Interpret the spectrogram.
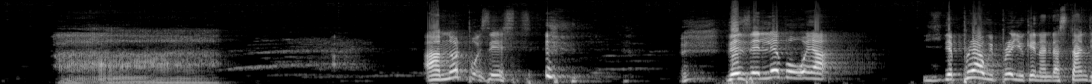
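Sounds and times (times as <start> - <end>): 
person groaning while praying: 0.5 - 2.4
speech: 4.3 - 5.8, 6.8 - 8.4, 9.2 - 10.9.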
